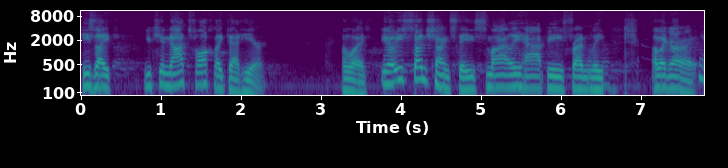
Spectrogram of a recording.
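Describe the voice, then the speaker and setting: In a very clean recording with a silent background, a man with a New York accent speaks at a moderate pace. He leaves long, frequent pauses. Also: medium pitch for a man, lively intonation. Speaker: pizza maker. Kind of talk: casual interview. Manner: loud; animated.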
